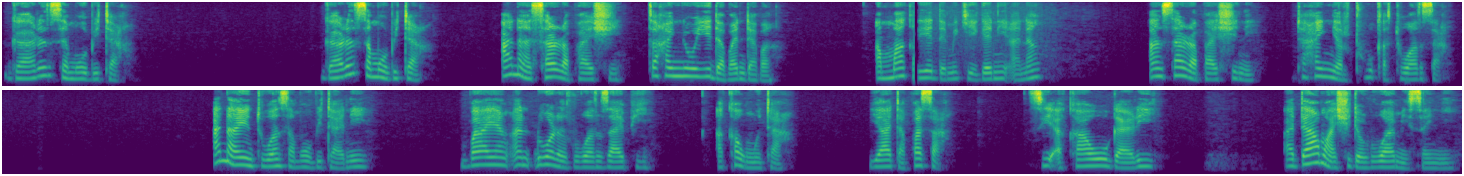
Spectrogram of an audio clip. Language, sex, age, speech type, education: Hausa, female, 30-45, spontaneous, secondary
